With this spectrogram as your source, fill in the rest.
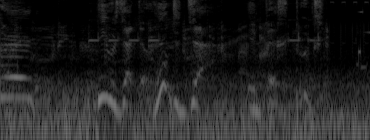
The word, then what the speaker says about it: Junta: Last I heard, he was at the Junta in Vespucci. Wow, I'm surprised they pronounced Junta correctly.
